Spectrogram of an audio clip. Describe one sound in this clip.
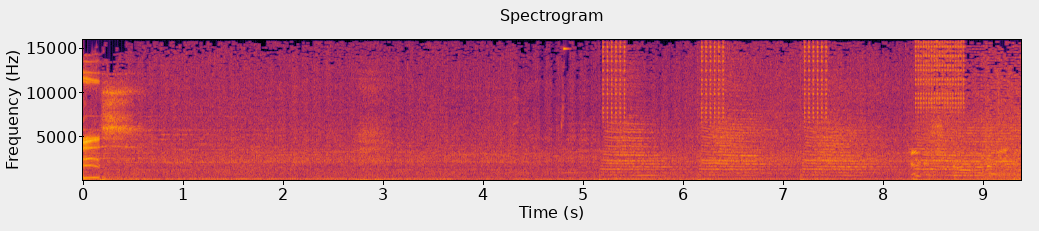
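Motorcycle engines idle and rumble low.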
